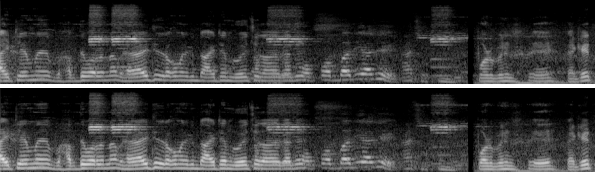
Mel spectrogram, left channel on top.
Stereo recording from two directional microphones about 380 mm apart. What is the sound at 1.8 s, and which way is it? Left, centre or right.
Speech, centre.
